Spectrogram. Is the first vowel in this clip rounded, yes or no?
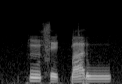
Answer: yes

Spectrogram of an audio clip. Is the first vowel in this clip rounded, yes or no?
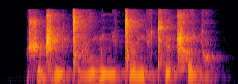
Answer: yes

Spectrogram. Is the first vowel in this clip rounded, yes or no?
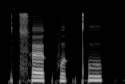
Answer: yes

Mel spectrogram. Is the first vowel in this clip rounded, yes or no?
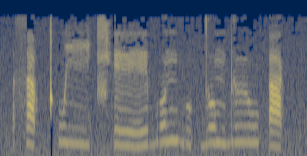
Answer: no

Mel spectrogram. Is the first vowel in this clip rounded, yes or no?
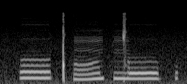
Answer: yes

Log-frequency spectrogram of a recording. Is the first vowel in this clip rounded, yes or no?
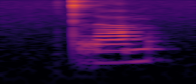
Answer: no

